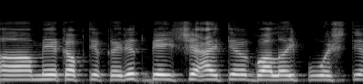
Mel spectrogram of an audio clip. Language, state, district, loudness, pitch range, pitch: Kashmiri, Punjab, Kapurthala, -14 LUFS, 215-225 Hz, 220 Hz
